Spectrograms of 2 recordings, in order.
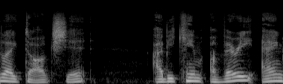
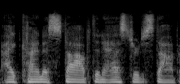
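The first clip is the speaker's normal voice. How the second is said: normal talking voice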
